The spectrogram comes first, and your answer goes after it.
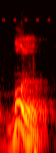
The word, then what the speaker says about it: bull: And as Diego has just pointed out, the vowel, the preceding vowel being shorter, there is more sound for the L left.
